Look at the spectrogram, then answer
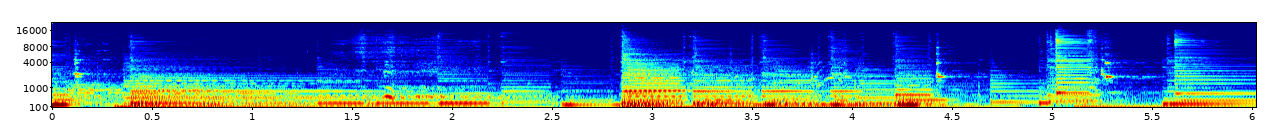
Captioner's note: woman's laughter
